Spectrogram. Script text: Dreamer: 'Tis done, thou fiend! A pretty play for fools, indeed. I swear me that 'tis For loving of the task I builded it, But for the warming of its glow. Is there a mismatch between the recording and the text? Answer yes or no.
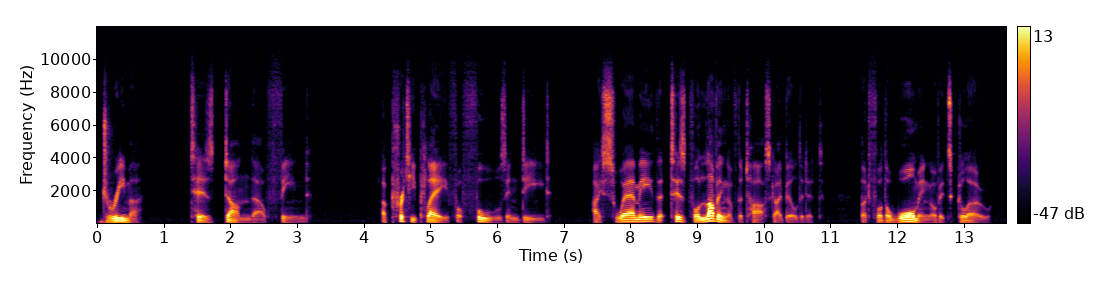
no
